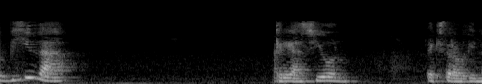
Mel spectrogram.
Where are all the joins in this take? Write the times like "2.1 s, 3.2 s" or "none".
2.7 s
